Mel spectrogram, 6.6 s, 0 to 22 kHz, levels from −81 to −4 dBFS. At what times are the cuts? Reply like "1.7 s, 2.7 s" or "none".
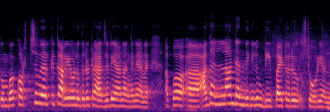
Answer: none

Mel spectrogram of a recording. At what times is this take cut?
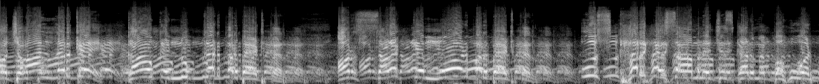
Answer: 1.2 s

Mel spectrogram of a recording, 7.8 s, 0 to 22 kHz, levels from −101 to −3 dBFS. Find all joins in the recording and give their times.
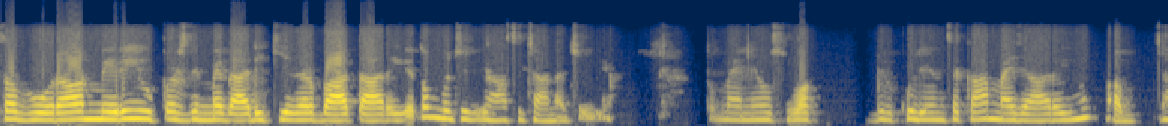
none

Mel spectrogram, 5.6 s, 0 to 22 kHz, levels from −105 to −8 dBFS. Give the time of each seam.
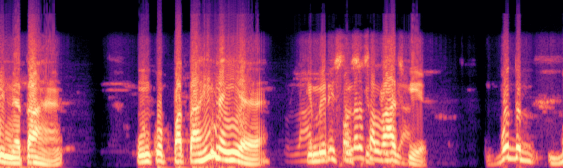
3.5 s

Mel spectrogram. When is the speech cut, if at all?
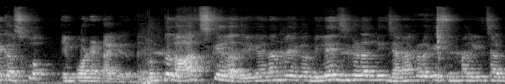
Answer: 1.5 s

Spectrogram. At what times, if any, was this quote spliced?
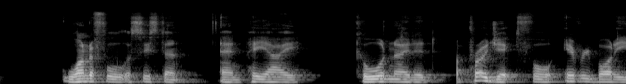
4.6 s

